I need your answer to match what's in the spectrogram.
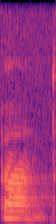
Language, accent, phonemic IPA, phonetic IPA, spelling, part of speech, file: Armenian, Eastern Armenian, /bɑnt/, [bɑnt], բանտ, noun, Hy-բանտ.ogg
- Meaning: prison, jail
